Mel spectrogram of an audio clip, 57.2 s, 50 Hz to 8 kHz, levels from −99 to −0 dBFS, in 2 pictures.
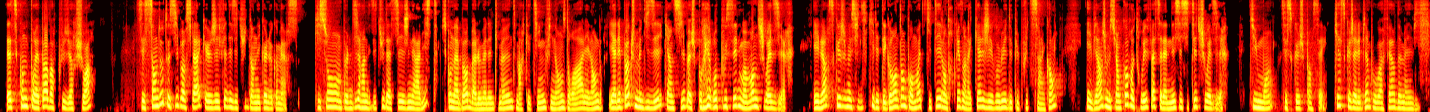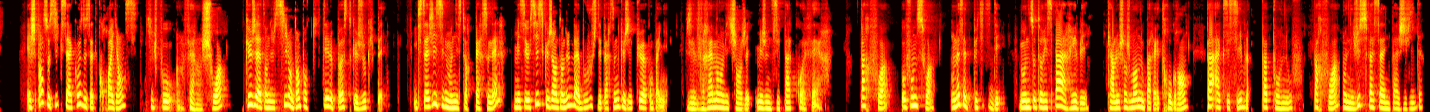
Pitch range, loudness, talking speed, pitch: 160-195 Hz, -18 LUFS, 220 wpm, 175 Hz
